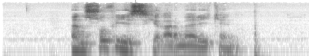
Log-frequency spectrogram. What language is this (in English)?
Kabyle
